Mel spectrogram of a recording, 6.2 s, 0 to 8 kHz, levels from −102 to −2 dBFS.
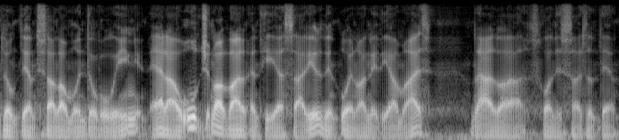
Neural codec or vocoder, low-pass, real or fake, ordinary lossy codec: autoencoder, 22.05 kHz, a latent of 192 numbers a frame, VITS, trained on many speakers; 7.2 kHz; fake; none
